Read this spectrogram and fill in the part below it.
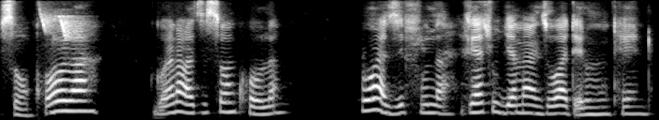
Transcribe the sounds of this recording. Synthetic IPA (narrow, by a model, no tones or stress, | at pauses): sɔŋkʰɔla | ɡwalawazisɔŋkʰɔla | ɔwazifulaziat͡ʃʰud͡ʒamanziɔatɛɾumuntʰɛːndɔ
